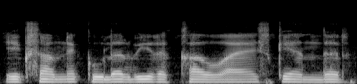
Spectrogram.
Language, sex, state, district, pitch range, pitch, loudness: Hindi, male, Uttar Pradesh, Lucknow, 115-120 Hz, 115 Hz, -17 LUFS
